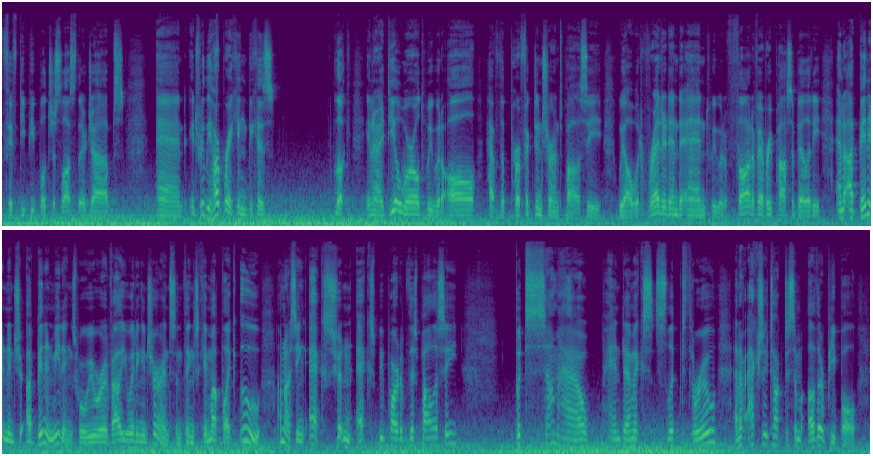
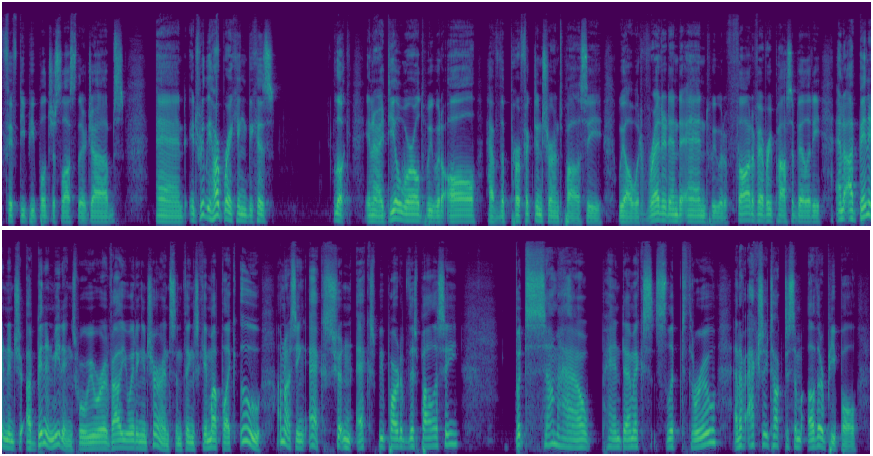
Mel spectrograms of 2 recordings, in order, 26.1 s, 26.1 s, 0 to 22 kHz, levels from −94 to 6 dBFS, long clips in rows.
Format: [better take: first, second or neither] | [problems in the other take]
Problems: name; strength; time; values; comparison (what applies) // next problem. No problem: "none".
second | wind noise on the microphone; occasional gusts; 20 dB below the speech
